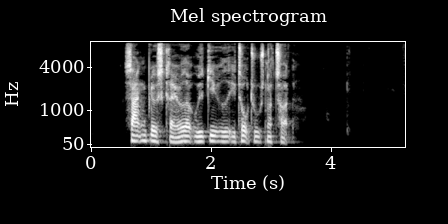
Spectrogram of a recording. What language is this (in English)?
Danish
